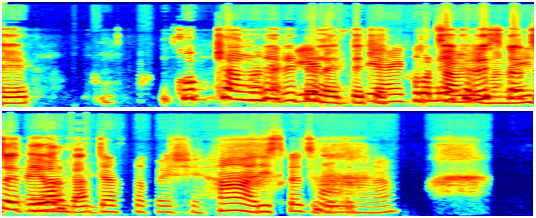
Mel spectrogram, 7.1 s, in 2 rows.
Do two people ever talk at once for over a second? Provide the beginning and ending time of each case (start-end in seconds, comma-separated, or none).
1.6-4.1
